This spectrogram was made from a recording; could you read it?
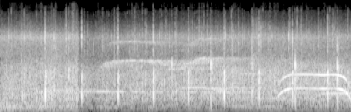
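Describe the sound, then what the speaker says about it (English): A gym crowd claps for senior players at a high school boys volleyball senior recognition night, scattered claps popping over a hum of crowd noise, while squeaking sneakers and a tone chirp through the background. "Let's give them another round of applause."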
